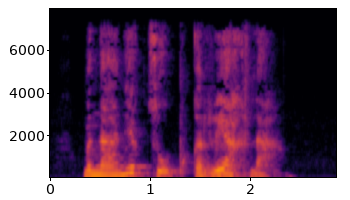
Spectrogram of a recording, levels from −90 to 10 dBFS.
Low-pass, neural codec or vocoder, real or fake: 7.2 kHz; none; real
